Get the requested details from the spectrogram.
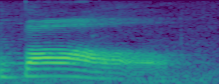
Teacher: right so ball is really a very high back vowel [Music] it's a very very high back ooh put your tongue way back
